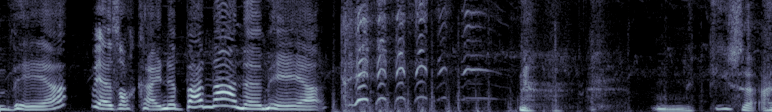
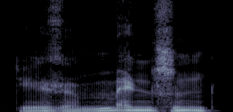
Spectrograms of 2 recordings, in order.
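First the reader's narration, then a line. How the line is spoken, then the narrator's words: Growled. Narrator (German): knurrte Kurt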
